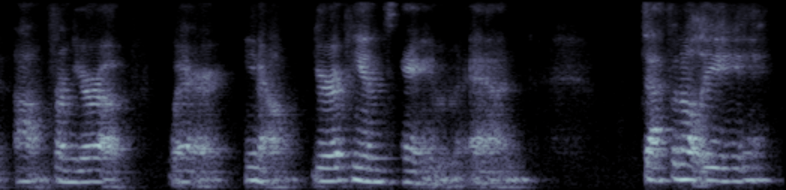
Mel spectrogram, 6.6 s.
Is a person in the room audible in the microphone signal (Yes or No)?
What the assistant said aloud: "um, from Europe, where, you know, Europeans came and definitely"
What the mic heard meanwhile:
No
